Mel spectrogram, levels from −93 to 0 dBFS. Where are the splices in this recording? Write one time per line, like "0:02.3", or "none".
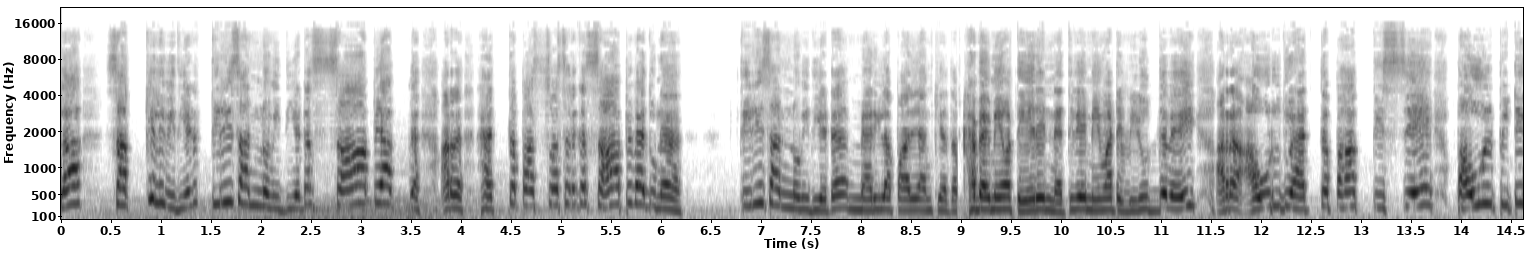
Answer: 0:09.0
